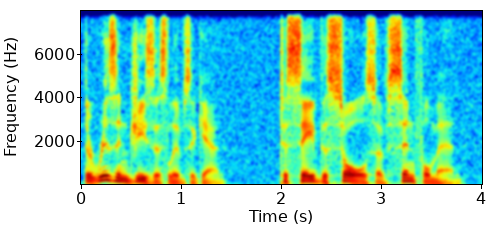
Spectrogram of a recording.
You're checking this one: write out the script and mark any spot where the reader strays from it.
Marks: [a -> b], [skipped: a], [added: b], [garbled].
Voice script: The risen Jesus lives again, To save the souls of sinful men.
The risen Jesus lives again, To save the souls of sinful men.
